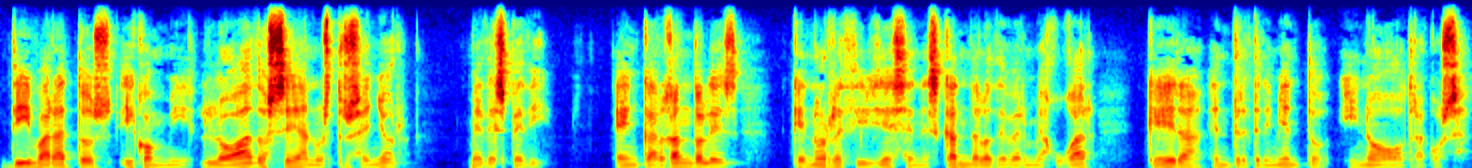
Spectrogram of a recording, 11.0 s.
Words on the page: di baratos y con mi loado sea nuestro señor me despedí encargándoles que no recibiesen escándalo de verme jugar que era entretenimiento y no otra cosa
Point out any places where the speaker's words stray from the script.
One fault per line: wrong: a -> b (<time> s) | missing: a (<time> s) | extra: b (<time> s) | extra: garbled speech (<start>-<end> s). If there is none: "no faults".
no faults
